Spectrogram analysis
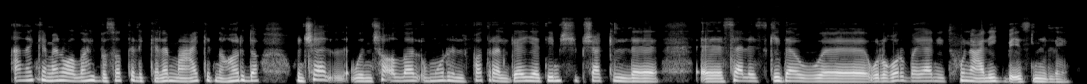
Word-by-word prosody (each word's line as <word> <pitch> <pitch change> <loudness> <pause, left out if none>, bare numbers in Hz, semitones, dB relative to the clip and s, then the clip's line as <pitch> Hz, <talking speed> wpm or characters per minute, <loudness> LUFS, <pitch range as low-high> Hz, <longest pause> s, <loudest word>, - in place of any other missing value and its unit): أنا 190 +2 -2
كمان 190 -2 +1
والله 170 +1 +2
اتبسطت 180 +2 -2
للكلام 160 -1 -1
معاك 155 +4 0
النهاردة، 175 +3 0 0.4
وإن 160 - +2
شاء 215 +5 +2
ال - - -6
وإن 150 0 0
شاء - - -1
الله 175 +1 0
الأمور 175 +2 -2
الفترة 165 +4 -2
الجاية 160 +3 +2
تمشي 175 +1 -2
بشكل 165 -2 -2 0.7
آآ 140 0 +4
سَلِس 160 -1 -1
كده 165 -2 +1
و 145 0 -2 0.5
والغربة 160 +3 0
يعني 160 -1 -1
تهون 175 +3 -2
عليك 150 +1 +3
بإذن 135 +2 +1
الله. 125 -2 -4
160 Hz, 155 wpm, -13 LUFS, 150-175 Hz, 0.7 s, آآ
